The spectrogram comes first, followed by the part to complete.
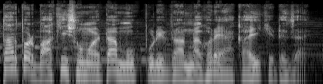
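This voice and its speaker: A man's voice: mid-range voice, very animated, brisk. A man narrating a scripted story expressively, as the narrator of an audio drama. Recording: music under the voice.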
